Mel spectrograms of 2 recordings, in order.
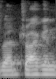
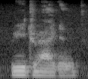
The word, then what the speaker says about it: Redragon: Someone referred to them as Red Dragon on Dynamite this week, I think it was. So I was like, it must be Red Dragon. I don't care what they say. It's spelled Redragon. Redragon.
